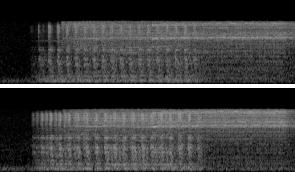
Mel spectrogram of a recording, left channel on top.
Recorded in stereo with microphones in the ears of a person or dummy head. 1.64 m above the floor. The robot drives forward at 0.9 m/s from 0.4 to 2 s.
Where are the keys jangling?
55° left (ahead or behind), 2.5 m; by 2.9 s 35° left (ahead or behind), 3.5 m.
